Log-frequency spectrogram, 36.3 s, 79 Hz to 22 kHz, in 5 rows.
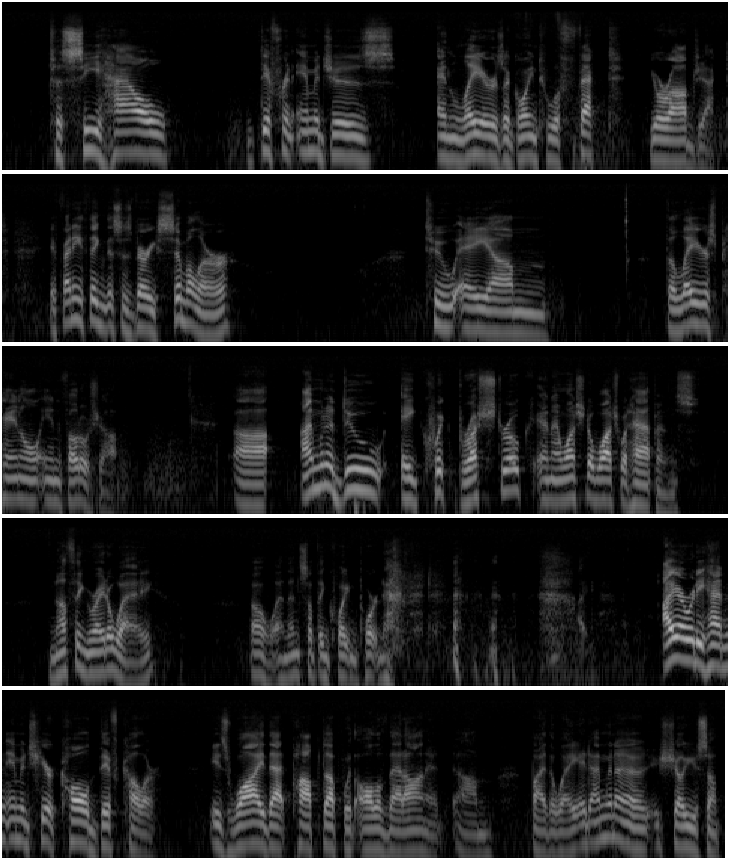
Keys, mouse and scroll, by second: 31.4 click.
